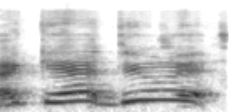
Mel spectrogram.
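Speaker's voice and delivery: high, desperate, frantic pleading, words drawn out. Show host retelling a frantic voicemail sent while sick, imitating a frantic voicemail. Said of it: "I sent Willie a frantic voicemail".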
